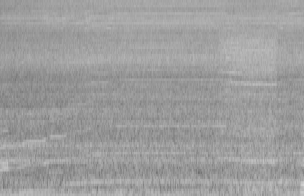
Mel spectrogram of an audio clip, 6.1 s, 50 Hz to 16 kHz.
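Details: Prototype security-pin lathe motor on an LM317T variable bench power supply with a 10-turn potentiometer, run at full speed: a steady high-pitched whine holding its pitch without bogging or rattles, running normally.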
